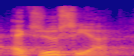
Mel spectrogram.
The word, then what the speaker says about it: exousia: because he taught them as one that had exousia and not as the scribes. Exousia, I think, is how it's actually supposed to be pronounced.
